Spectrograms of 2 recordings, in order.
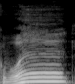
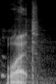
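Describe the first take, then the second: First: It is said in an excited way. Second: It is said in a flat, boring way.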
